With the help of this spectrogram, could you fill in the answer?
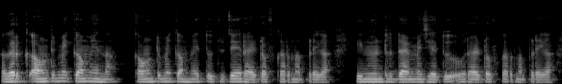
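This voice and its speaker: A man's voice: medium pitch, monotone, brisk, dark tone. A man teaching an audit exam lecture in a casual, buddy-like way, repeating points and checking that students follow. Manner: casual, addresses students as buddies with everyday shop examples.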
